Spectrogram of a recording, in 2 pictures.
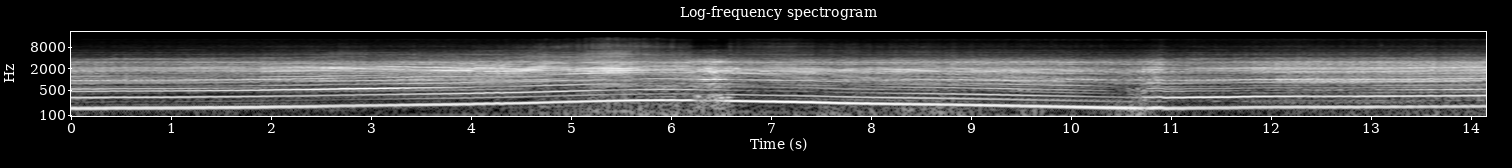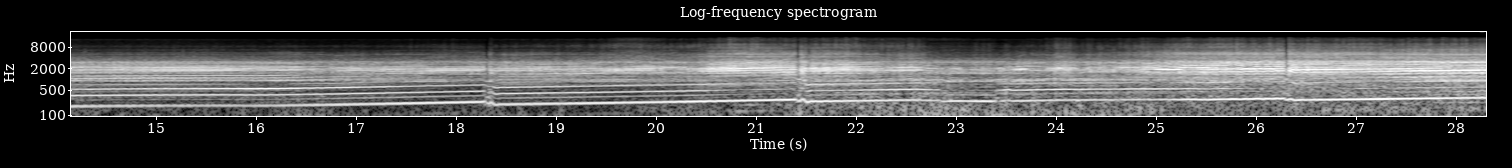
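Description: Sport motorcycle engine at full track pace: the note climbs under acceleration, falls away for several seconds under braking about six seconds in, then pulls up again with a run of short drops in pitch at the upshifts in the second half.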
